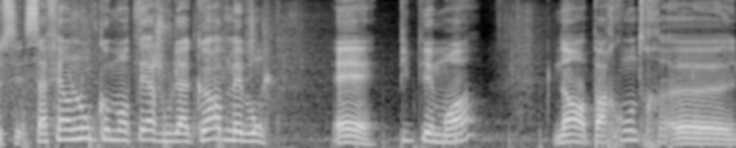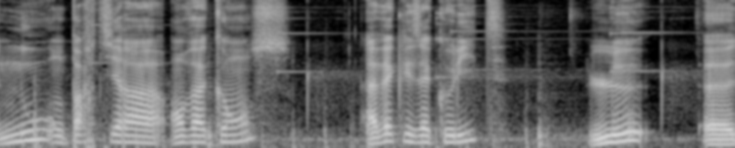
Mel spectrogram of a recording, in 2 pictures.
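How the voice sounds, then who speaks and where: A man giving casual, jokey commentary over Minecraft play, talking straight to his viewers. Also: fairly high pitch. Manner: yelps when startled. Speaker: Minecraft YouTuber.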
